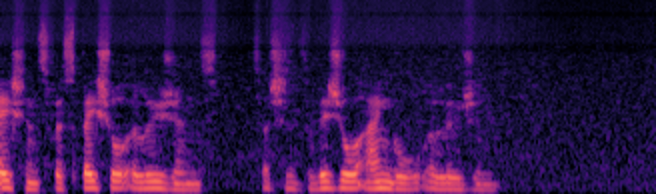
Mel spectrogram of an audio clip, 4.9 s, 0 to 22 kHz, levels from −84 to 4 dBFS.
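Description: Noise suppressor artifacts run through the whole clip. The suppressor estimates the steady room noise, sitting about 19 dB below the speech, and pulls those bands down by about 17 dB frame by frame, so the background sinks in the gaps and rises back under each phrase.

Between 1.9 and 2.32 s, after "for spatial illusions" and before "visual angle illusion", there is speech cut by the noise suppressor. It mistook low-level speech for noise and attenuated it by up to about 11 dB for roughly 150 ms in total, leaving those sounds swallowed and faint.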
